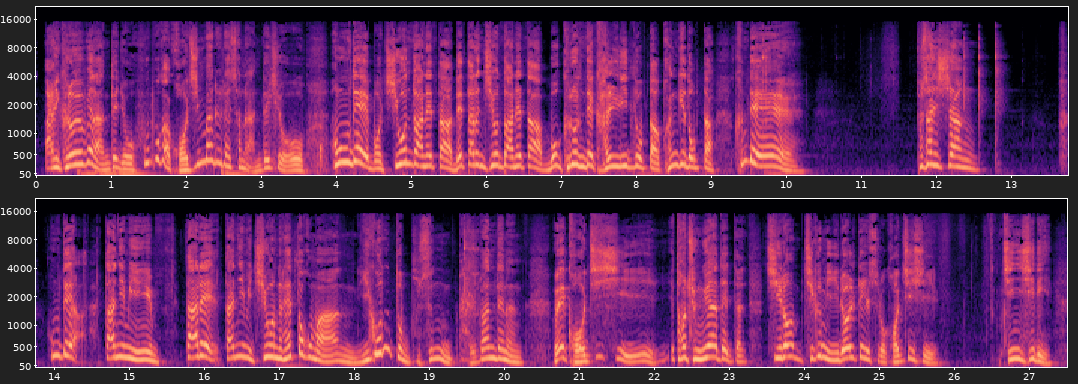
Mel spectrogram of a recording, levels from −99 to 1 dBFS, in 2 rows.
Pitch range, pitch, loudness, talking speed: 150-245 Hz, 215 Hz, -18 LUFS, 240 characters per minute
